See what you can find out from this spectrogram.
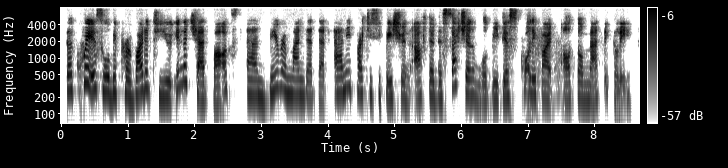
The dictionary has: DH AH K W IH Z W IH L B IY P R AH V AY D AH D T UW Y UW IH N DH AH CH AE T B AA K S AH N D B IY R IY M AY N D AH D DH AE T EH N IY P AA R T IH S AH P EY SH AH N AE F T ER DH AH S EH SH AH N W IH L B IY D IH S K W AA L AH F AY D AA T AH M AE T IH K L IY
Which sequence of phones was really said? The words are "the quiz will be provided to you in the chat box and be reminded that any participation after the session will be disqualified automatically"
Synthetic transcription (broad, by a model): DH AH K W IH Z W IH L B IY P R AH V AY D AH D T UW Y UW IH N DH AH CH AE T B AA K S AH N B IY R IY M AY N D AH D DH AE T EH N IY P AA R T IH S AH P EY SH AH N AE F T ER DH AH S EH SH AH N W IH L B IY D IH S K W AA L AH F AY D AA T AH M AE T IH K L IY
